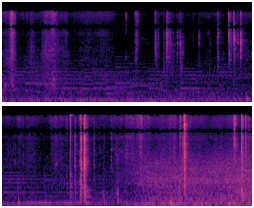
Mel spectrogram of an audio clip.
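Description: Soft background music with a sharp metallic click about two-thirds of the way in, the front door's lock or latch being worked. Then a rising hiss of outside noise as the apartment door swings open.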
